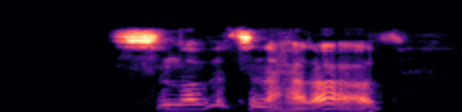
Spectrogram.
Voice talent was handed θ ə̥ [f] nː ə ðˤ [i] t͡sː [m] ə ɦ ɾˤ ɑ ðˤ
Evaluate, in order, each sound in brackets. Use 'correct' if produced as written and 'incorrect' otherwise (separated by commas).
incorrect, incorrect, incorrect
